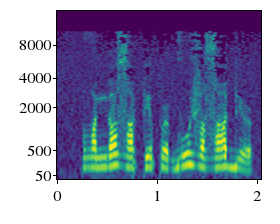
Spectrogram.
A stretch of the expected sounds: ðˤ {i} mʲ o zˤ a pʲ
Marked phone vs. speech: correct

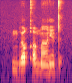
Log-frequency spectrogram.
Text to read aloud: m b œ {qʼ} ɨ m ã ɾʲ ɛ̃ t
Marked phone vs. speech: correct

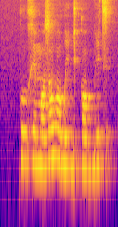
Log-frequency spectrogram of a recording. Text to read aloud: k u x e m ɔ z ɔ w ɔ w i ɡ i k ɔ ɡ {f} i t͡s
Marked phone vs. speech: incorrect: b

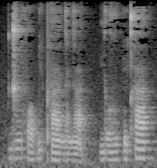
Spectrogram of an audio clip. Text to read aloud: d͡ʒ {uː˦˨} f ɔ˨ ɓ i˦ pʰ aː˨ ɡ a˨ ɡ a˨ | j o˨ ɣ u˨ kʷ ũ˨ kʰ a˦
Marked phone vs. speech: incorrect: uː˦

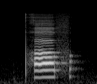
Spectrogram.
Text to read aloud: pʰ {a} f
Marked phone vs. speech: correct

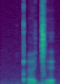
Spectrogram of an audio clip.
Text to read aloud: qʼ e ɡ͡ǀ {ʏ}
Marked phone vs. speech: incorrect: ɛ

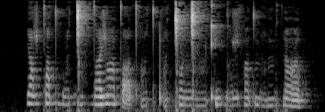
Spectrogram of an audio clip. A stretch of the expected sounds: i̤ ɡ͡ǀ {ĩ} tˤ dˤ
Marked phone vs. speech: correct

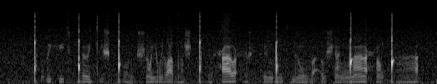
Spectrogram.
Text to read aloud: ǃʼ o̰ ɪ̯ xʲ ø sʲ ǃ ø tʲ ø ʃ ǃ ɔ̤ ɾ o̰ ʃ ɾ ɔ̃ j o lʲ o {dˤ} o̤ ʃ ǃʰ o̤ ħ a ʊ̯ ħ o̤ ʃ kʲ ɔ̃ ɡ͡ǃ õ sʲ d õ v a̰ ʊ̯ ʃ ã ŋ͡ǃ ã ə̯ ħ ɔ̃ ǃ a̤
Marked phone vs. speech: correct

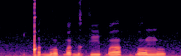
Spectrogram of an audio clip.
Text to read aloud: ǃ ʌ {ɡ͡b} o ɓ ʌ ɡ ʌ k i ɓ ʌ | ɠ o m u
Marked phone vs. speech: correct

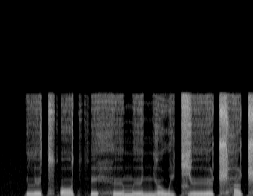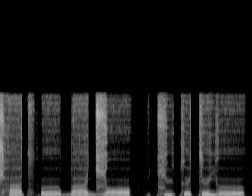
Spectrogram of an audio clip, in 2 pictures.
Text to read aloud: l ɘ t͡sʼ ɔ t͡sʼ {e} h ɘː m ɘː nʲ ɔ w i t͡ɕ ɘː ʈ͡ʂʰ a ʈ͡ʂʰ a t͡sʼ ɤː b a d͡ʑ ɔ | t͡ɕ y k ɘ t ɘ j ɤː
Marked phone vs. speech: correct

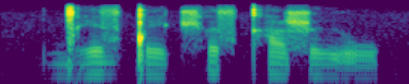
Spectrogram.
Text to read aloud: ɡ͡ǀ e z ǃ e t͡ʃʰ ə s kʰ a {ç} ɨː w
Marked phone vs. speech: incorrect: ʂ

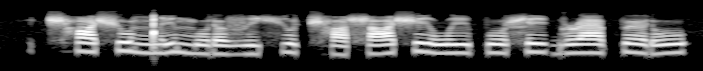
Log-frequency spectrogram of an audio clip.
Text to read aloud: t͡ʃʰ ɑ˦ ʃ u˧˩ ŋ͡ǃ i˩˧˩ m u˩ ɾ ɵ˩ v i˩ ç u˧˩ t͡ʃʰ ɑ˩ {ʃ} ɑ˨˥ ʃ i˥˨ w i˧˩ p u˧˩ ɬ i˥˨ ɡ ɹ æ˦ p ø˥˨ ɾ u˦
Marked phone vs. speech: incorrect: ɬ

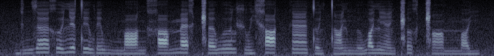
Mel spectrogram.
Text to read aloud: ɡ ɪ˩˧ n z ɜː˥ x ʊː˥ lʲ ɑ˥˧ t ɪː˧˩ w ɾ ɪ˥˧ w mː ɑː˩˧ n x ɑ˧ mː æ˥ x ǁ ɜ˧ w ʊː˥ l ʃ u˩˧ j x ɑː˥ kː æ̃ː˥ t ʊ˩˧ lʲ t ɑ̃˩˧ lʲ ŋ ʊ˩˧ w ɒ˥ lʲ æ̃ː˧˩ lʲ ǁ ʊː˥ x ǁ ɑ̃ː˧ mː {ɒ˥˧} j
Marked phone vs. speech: incorrect: ɒ˧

